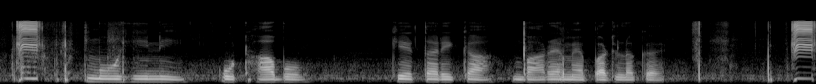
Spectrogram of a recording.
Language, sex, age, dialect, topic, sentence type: Maithili, male, 18-24, Angika, banking, statement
